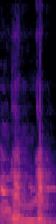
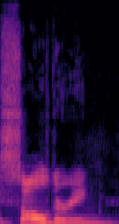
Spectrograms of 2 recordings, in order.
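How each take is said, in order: First: The L sound is left silent in the word. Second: The L sound is pronounced in the word. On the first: The speaker calls it right. "The L is silent in soldering" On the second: The speaker calls it wrong. "You don't say soldering"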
